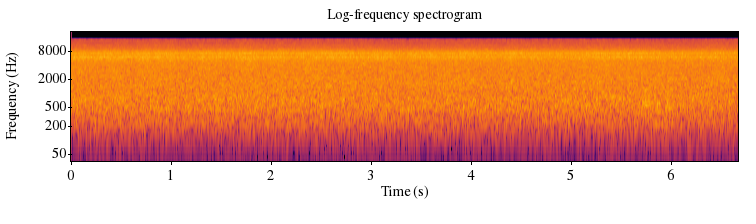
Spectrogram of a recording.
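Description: Loud, steady rushing of whitewater river rapids.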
